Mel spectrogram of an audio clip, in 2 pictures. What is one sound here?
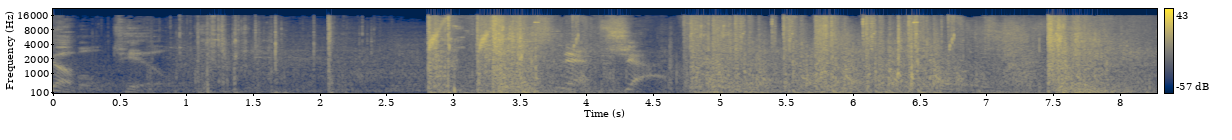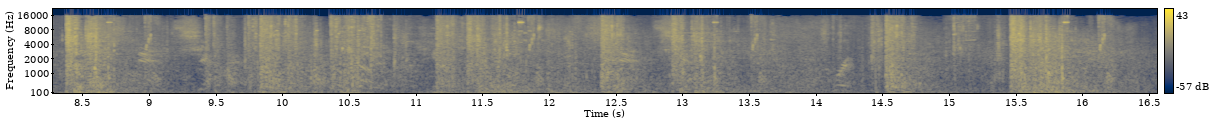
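Video game guns fire in rapid bursts.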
